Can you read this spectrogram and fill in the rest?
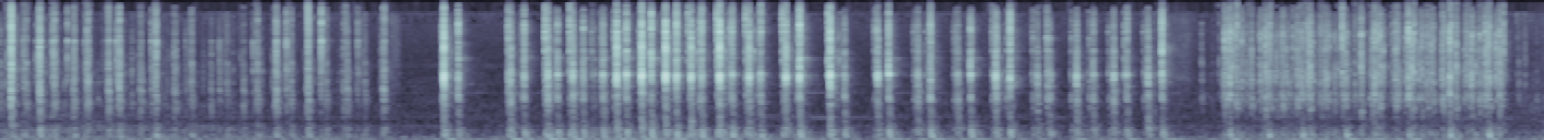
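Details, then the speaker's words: Budget mechanical keyboard, unmodded, that had been double typing: fast clacky typing with a hollow, rattly, plasticky tone and faint metallic spring ping after keystrokes, before cork-liner dampening and lubing of switches and stabilizers. "mostly all of the keys have some type of rattle and a plasticky sound and if you listen closely and turn it up and go back you can hear a pinging sound of the springs pinging in the board"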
